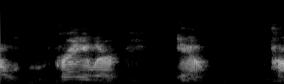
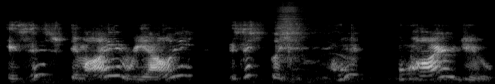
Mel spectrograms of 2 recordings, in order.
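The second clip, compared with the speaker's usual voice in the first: much higher mock incredulity; retold disbelief. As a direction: sound stunned the place hired this guy.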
